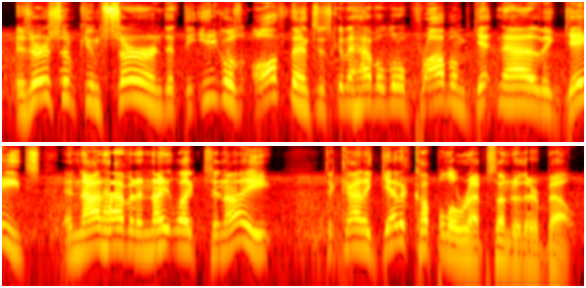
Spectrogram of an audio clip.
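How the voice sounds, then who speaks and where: A man's voice: a little high, a bit bright, a little hiss or hum. A man working as a sports radio host, introducing and questioning a reporter in a conversational way.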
